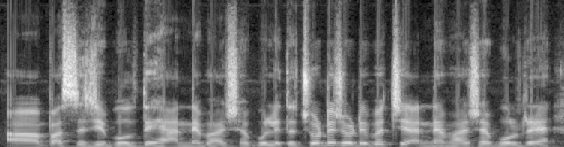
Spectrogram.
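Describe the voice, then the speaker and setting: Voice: medium pitch, quick pace, a bit bright, smooth. A podcast co-host agreeing respectfully with the pastor and sharing an experience in a conversational way.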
